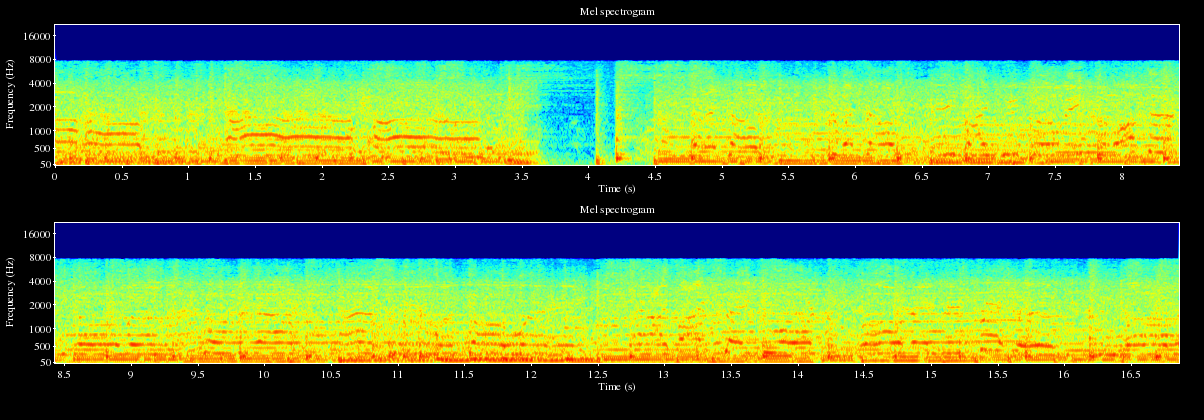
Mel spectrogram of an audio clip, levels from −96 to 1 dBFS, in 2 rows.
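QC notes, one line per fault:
No faults found on listening; nothing to log.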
